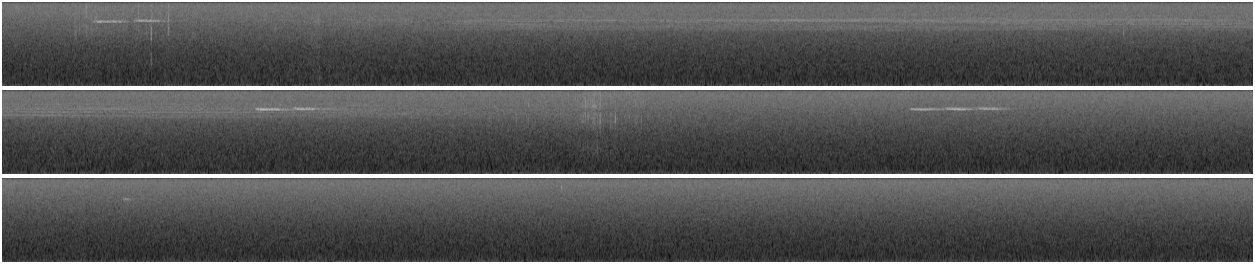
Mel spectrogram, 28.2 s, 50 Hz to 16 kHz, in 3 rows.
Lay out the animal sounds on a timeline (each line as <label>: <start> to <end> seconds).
Brown Creeper (Certhia americana): 0.4 to 1.4 seconds
Brown Creeper (Certhia americana): 11.1 to 12.0 seconds
Brown Creeper (Certhia americana): 16.1 to 17.1 seconds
